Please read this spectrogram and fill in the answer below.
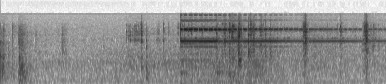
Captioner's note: phone Dings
